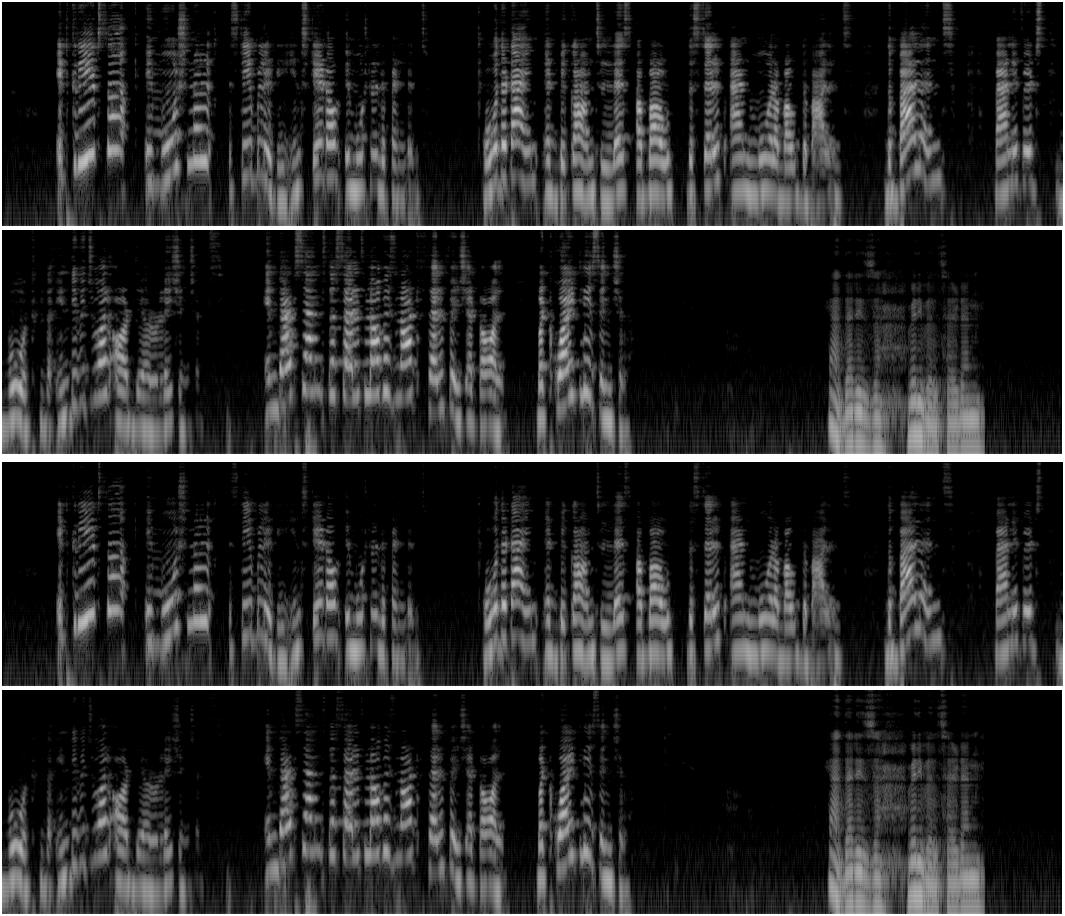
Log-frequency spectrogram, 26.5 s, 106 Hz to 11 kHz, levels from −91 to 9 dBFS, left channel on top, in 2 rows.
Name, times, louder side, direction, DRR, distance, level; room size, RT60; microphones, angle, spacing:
voice 1, 0.7-2.6 3.0-5.1 6.0-10.5 11.0-11.8 12.4-15.6 16.6-19.5 20.0-21.1, left 3 dB, 60° left, 6.7 m, -31 dB
voice 2, 23.6-25.6, equal, 30° right, 7.8 m, -34 dB
head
